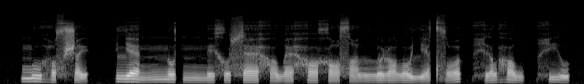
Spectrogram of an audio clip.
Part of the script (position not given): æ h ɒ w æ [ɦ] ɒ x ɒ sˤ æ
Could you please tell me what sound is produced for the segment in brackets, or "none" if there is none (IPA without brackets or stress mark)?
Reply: h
